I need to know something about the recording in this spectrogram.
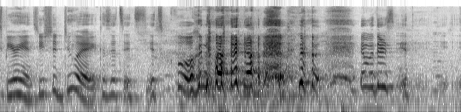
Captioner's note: laughs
